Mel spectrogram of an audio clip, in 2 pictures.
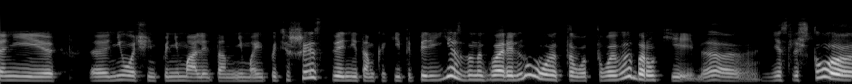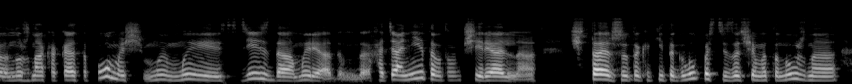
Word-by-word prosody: они 185 -3 -2 0.3
не 180 +3 -4
очень 195 -4 -5
понимали 175 -2 -5
там 160 -1 -9
ни 170 - -9
мои 170 0 -7
путешествия, 200 - -3
ни 185 -1 -4
какие-то 170 +1 -10
переезды, 210 - -1
но 210 -1 -1
говорили: 210 0 +3
"Ну, 385 - +3
это 210 -2 -1
вот 180 0 -6
твой 200 +2 0
выбор, 270 - +3
окей, 350 - -5
да". 180 -1 -4 0.3
Если 200 +1 -8
что, 225 - +6
нужна 200 +1 -2
какая-то 200 0 -1
помощь, 295 - -1
мы 220 +2 -5
мы 200 -2 -1
здесь 225 +8 -4
да, 180 -3 +2
мы 210 +3 -1
рядом 185 - -3
да. - - -4
Хотя 225 - +2
они 235 +7 0
это 240 -5 +2
вот 195 -2 -7
вообще 195 0 -3
реально 185 -1 +2 0.3
считают, 230 -3 +7
что 205 - -1
это 205 +1 -1
какие-то 190 +3 -4
глупости, 250 +1 0
зачем 195 +1 0
это 195 0 -4
нужно? 195 -5 0
200 Hz, 160 wpm, -24 LUFS, 185-220 Hz, 0.3 s, считают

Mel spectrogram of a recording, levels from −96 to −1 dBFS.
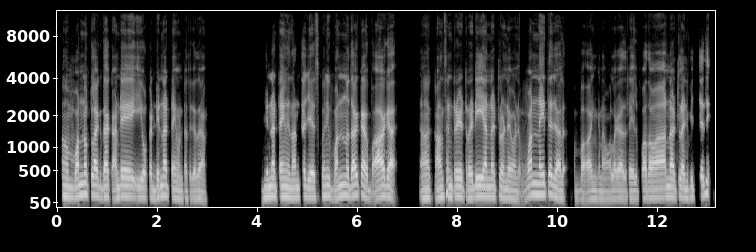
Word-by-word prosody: ఆహ్, 125 -1 0
1:00 135 -2 +2
దాకా 125 -5 +1
అంటే 130 +3 +2 0.3
ఈ - - -2
ఒక 115 0 -4
డిన్నర్ 130 0 +1
టైమ్ 110 -2 -1
ఉంటది 95 0 -7
గదా! 100 -2 -2 1.2
డిన్నర్ 120 +1 +2
టైమ్ 125 0 +3
ఇదంతా 115 +2 -1
జేసుకొని 115 +3 -1
1 120 +5 +1 0.2
దాకా 140 0 +4 0.2
బాగా 130 +3 +5 0.6
ఆహ్, 110 0 0
కాన్సంట్రేట్ 125 +1 0
రెడీ 120 +3 +2
అన్నట్లు 125 0 -1
ఉండేవాడిని. 105 -3 -3 0.2
1 140 +3 +2
అయితే 150 0 0
చాలు 100 -3 +2 0.2
అబ్బా! 95 - -4 0.2
ఇంక 100 - -8
నా - - -6
వల్ల 95 +2 -6
కాదురా, 100 0 -3
యెళ్ళిపోదామా 110 +2 0
అన్నట్లు 120 -1 +1
అనిపించేది. 120 +7 -3
120 Hz, 150 wpm, -22 LUFS, 110-130 Hz, 1.2 s, బాగా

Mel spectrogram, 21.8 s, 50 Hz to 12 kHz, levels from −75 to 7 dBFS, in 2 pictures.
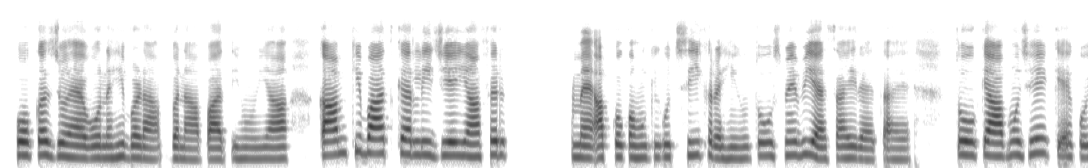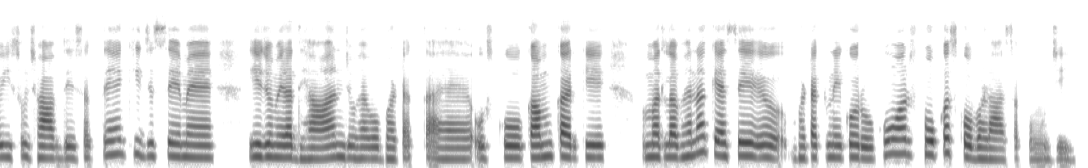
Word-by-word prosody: Focus 240 0 +5
जो 225 - +3
है 205 -2 +4
वो 195 +1 +1
नहीं 195 +2 -1
बढ़ा 195 -3 +1
बना 180 -2 -1
पाती 180 +1 +2
हूँ। 185 0 -6
या 185 0 +1 0.3
काम 245 +3 +7
की 300 - -3
बात 265 0 +7
कर 255 -2 +4
लीजिए 235 -1 +2
या 220 -2 +4
फ़िर 245 -1 +2 0.7
मैं 200 -1 +4
आपको 200 +1 +3
कहूँ 200 -1 -1
कि 205 - -8
कुछ 210 -1 -4
सीख 235 0 -4
रही 185 -2 -1
हूँ 190 +1 -6
तो 230 0 -1
उसमें 235 +2 -3
भी 245 0 0
ऐसा 190 -1 +2
ही 195 0 0
रहता 175 -1 -4
है। 175 0 -8 0.5
तो 245 -1 +5
क्या 235 -2 +8
आप 225 -1 +6
मुझे 245 +3 -2
के - - -2
कोई 205 0 -3
सुझाव 200 -2 -2
दे 190 +1 -4
सकते 235 +5 -9
हैं 255 0 -4
कि 260 - -8
जिससे 220 0 -4
मैं 205 -1 -1 0.4
ये 215 0 +1
जो 215 0 +1
मेरा 205 0 +2
ध्यान 185 +3 0
जो 195 -1 -5
है 185 0 -4
वो 185 - -2
भटकता 180 -1 -6
है। 180 0 -4
उसको 195 +1 -2
कम 205 +2 +3
करके 205 -1 +1 0.4
मतलब 210 0 0
है 225 - -1
ना, 280 +3 +1
कैसे 230 -1 +2
अ, 195 -3 -1 0.2
भटकने 200 +1 -3
को 210 +1 -1
रोकूँ 190 +7 -2
और 260 -1 +1
फ़ोकस 250 +3 -1
को 205 -2 +2
बढ़ा 180 -2 -2
सकूँ। 85 - -15
जी। 90 - -13
205 Hz, 195 wpm, -24 LUFS, 190-230 Hz, 0.7 s, क्या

